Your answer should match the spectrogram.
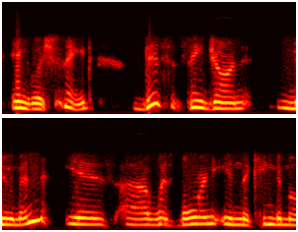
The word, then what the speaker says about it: Neumann: So it's written Neumann, N-E-U-M-A-N-N. – Right. – Neumann.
